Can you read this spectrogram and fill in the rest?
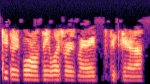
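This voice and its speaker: Fast, flat male dispatcher. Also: high-pitched, no echo. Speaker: emergency radio dispatcher. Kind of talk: clipped dispatch readbacks. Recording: muffled lo-fi radio dispatch channel.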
